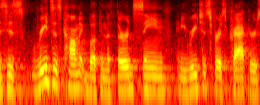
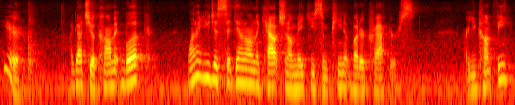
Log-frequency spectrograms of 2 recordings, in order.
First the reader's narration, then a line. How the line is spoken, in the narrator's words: his mother she says calmly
